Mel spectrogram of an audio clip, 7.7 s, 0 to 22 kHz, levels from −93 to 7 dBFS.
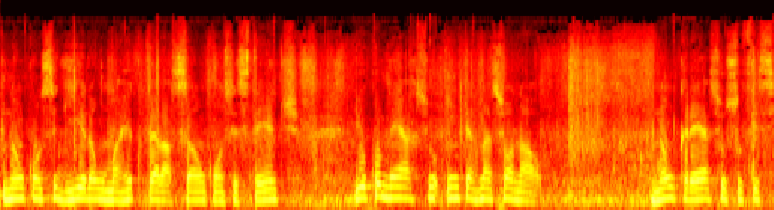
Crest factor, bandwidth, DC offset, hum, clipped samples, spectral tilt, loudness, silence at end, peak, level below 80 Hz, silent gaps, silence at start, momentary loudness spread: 16 dB; 15.5 kHz; under 0.1%; none; under 0.1%; -5 dB/octave; -17 LUFS; 0 s; -2 dBFS; -44 dBFS; none; 0 s; 7 LU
